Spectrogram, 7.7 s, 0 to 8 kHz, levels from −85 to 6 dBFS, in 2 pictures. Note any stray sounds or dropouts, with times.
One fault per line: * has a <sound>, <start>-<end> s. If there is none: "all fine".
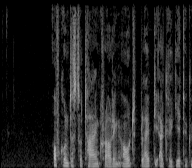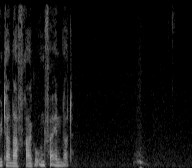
* has a whoosh, 6.5-6.8 s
